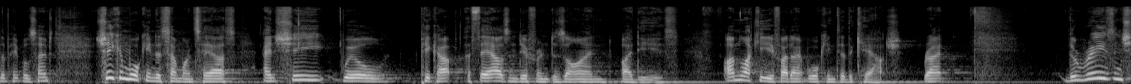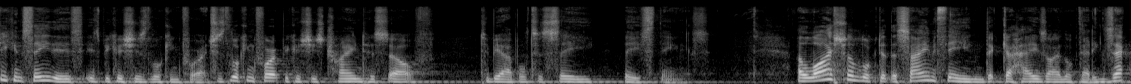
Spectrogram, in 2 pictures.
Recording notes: Recorded at Restore Church on September 6th, 2021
